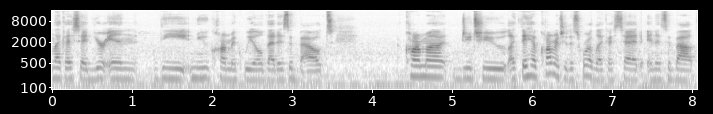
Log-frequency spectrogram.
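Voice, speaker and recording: A woman's bright, sharp tone with vocal fry and lively intonation. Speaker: spiritual vlogger. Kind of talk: monologue to camera. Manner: fast.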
